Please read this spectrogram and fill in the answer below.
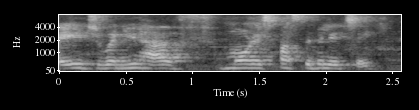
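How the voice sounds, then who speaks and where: Music plays in the background as a woman speaks at a medium pitch, her voice carrying audible room echo. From Morocco. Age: 30s. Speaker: entrepreneur. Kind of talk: interview.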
